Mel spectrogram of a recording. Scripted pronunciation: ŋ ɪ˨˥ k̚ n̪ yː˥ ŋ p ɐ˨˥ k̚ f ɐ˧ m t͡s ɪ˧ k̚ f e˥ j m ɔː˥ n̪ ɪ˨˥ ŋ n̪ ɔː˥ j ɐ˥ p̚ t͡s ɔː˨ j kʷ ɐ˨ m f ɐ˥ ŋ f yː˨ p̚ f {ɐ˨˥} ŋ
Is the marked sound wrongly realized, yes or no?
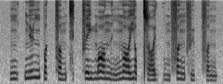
yes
